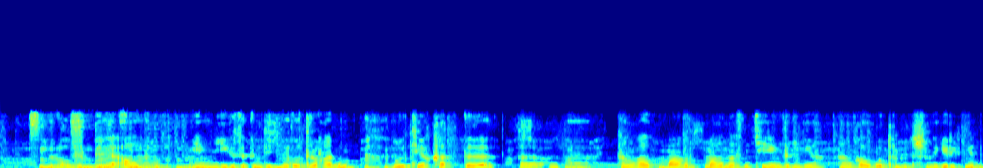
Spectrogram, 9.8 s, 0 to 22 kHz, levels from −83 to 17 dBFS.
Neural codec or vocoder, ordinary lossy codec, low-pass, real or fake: vocoder, 22.05 kHz, 80 mel bands, HiFi-GAN; Opus, 32 kbps; 7.2 kHz; fake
